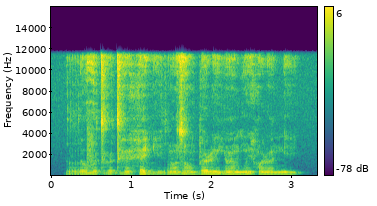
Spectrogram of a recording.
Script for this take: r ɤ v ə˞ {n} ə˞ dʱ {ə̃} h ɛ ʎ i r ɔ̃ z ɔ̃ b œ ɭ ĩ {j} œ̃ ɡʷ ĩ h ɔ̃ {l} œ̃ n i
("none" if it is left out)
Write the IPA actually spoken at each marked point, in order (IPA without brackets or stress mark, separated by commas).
dʱ, ɛ̃, j, ɭ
